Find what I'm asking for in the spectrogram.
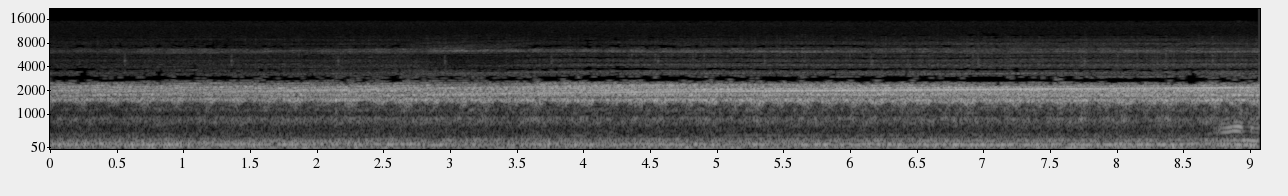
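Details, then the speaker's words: VW Touareg front differential recorded while driving: steady high drone over road and engine noise, holding pitch with speed; owner says a carrier bearing in the differential is definitely bad. "So I'm gonna actually take a drive and show you what it sounds like, because the bearing in the differential is definitely bad in the carrier."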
